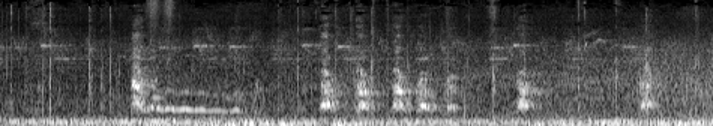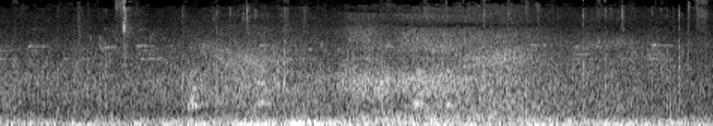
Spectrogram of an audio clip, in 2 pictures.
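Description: A small dog yaps repeatedly in sharp, high-pitched bursts, several quick barks clustered together, then a few more spaced out, over a steady outdoor rumble of wind or traffic.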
